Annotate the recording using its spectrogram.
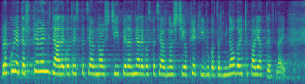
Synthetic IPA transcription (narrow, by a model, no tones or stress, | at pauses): bɾakujɛt̪ɛʂpʲjɛlɛŋɡɲaɾɛkɔt̪ɛjspɛt̪sʲjalnɔɕt͡ɕipʲɛlɛŋɡɲaɾɛɡɔspɛt̪sʲjalnɔɕt͡ɕiɔpʲjekʲid̪wuɡɔt̪ɛɾmʲinɔvɛjt͡ʂɘpaɾʲjat̪ɘvnɛj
